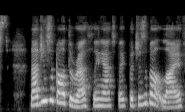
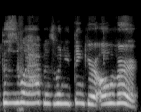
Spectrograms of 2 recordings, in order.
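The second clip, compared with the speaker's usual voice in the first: imitated scolding, pitched higher; Booker; 7 semitones higher than usual. Boss walking out on his trainee, mildly mock-angry scolding. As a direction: retell the boss's annoyed telling-off. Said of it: "he was just pissed".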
